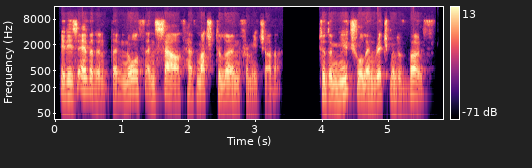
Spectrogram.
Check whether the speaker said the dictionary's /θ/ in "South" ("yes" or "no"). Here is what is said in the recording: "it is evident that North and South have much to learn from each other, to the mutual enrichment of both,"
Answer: yes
